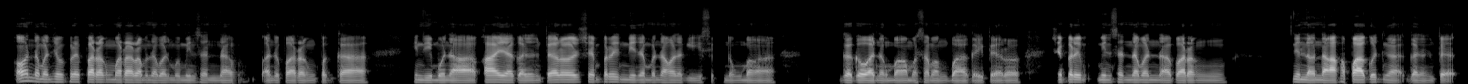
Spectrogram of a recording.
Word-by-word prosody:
Oo 165 +1 +4
naman, 120 -4 -2
siyempre. 120 0 -1
Parang 110 -1 +2
mararamdaman 100 -2 0
mo 100 0 -9
minsan 95 0 -7
na 95 -1 -4 0.3
ano - - -3
parang 90 0 -2
pagka 90 -1 -1 0.5
hindi 100 -1 -3
mo 100 0 -3
na 95 0 +2
kaya, 105 -1 +6
gano'n. 95 -1 -3
Pero 110 +1 +5
siyempre 115 +2 -1
hindi 105 -2 -2
naman 100 0 -3
ako 100 0 0
nag-iisip 95 0 -12
no'ng 95 0 -10
mga 90 -1 -4 0.8
gagawa 95 -1 +4
ng 95 0 -5
mga 90 0 -1
masamang 90 -1 -5
bagay. 85 -1 -3
Pero 90 -1 -3 0.3
siyempre 115 - +3 0.2
minsan 105 0 -4
naman 105 0 -1
na - - +2
parang, 95 0 -1 0.7
'yon 115 -2 -1
lang, 100 - +2
nakakapagod 105 +3 +6
nga, 100 -4 -4
gano'n. 90 -1 -5
Pe - - -1
100 Hz, 170 wpm, -25 LUFS, 95-105 Hz, 0.8 s, kaya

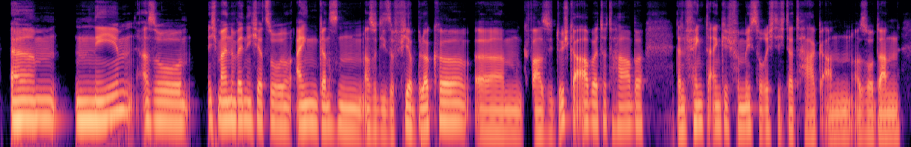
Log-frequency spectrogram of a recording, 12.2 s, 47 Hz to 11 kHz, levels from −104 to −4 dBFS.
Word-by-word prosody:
Ähm. 135 0 +4 0.2
Ne, 130 +7 +4
also 125 -1 +1 0.3
ich 130 0 -4
meine, 130 0 +4
wenn 130 0 +3
ich 125 -2 -1
jetzt 120 -1 -1
so 110 -2 0
einen 115 +1 +3
ganzen 105 -3 -1
also 95 0 -2
diese 90 -1 -6
4 110 +4 0
Blöcke, 120 +5 +2
ähm, 90 -2 -2
quasi 90 -1 -2
durchgearbeitet 120 +1 0
habe, 110 +1 -1 0.4
dann 90 +2 -1
fängt 115 +3 -2
eigentlich 110 -1 -3
für - - -7
mich 105 +1 0
so 95 - -5
richtig 100 0 -6
der - - -2
Tag - - -5
an. 80 +2 -4
Also, 85 +1 -4
dann, 80 0 0
110 Hz, 155 wpm, -25 LUFS, 95-125 Hz, 0.4 s, Ähm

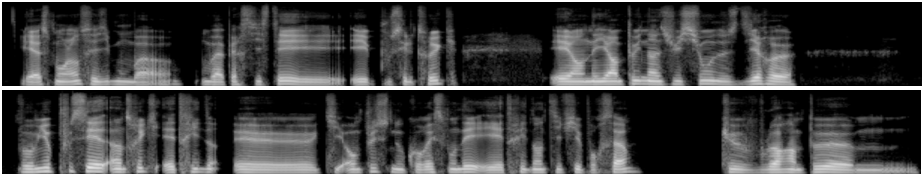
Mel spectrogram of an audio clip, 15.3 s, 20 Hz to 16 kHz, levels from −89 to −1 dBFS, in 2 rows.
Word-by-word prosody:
et 110 - 0
à 100 - +3
ce - - -9
moment-là, 115 +1 +1
on - - -5
s'est 120 -2 -3
dit: 115 0 -4
«bon 115 -1 -4
bah, 105 +2 -4 0.3
on 115 - -6
va 110 -1 +1
persister 110 -1 -2
et 110 - 0
et - - 0
pousser 115 +1 -7
le 105 - -7
truc», 135 +1 -2 0.8
et 115 0 +4
en 115 0 +3
ayant 120 +1 +6
un 120 - +1
peu 135 +4 -2
une 130 -1 +1
intuition 125 +2 +1
de 120 -2 -1
se 110 - -11
dire: 130 +3 +1
«Heu 110 -2 +4 1.2
vaut 130 -1 +1
mieux 155 +3 +4
pousser 155 0 +5
un 130 0 +4
truc, 150 +1 -3
être 115 +4 -1
iden 130 -1 -2 0.2
heu, 110 -2 +1
qui, - - -5
en 120 - 0
plus, 145 +4 -7
nous 120 -2 -1
correspondait 120 +2 +1
et 110 0 0
être 110 - -5
identifié 120 0 -3
pour 105 0 -11
ça», 125 +2 +3 0.8
que - - -2
vouloir 115 0 +1
un 115 - +3
peu, 120 0 +4
hem, 105 -12 -7
115 Hz, 200 wpm, -23 LUFS, 110-125 Hz, 1.2 s, ayant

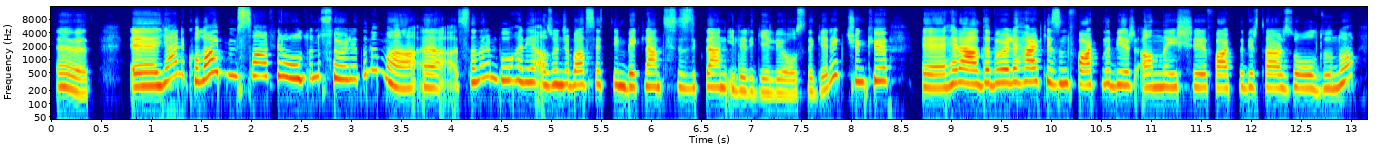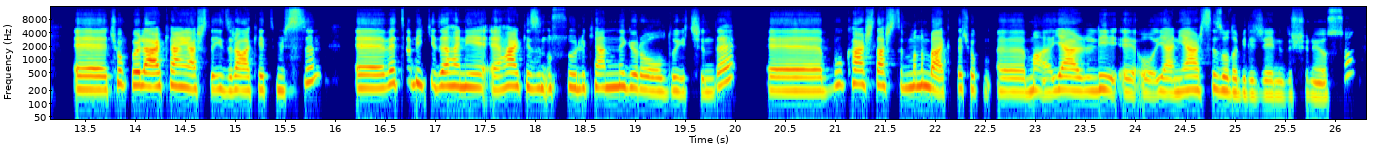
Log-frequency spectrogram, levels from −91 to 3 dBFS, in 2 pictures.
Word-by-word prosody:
Evet. 215 -8 0 0.4
Eee, - - +7
yani, 260 - +4
kolay 355 +1 +6 0.2
bir 445 - -2
misafir 425 0 +1
olduğunu 385 0 +3
söyledin 360 0 -1 0.2
ama, 230 -8 +3
eee, - - +2
a 225 0 -1
sanırım 360 +8 -3
bu 340 0 -1
hani 310 -3 0
az 260 0 -1
önce 275 -1 +2
bahsettiğin 270 -1 0
beklentisizlikten 235 -1 0
ileri 195 -4 -5
geliyor 175 -2 -5
olsa 170 +2 -7
gerek. 215 - -4
Çünkü, 325 +1 0 0.5
eee, 235 - +3 0.2
herhâlde, 290 0 +7
böyle, 300 +1 +4
herkesin 310 -2 +3
farklı 275 -1 +1
bir 260 -2 -1
anlayışı, 235 0 -2
farklı 225 +1 0
bir 240 - -3
tarzı 230 0 -1
olduğunu, 225 - -1 0.4
eee, 210 -1 +3
çok 285 +4 -5
böyle 265 -1 +5
erken 245 +1 +6
yaşta 215 -2 -1
idrak 205 -1 -1
etmişsin. 210 - -7 0.4
Eee, 225 0 +2
ve 285 - +2
tabii 275 -1 -3
ki 260 -4 -10
de, 255 - +4
hani, 250 -1 +1 0.2
e, 205 - -1
herkesin 240 -2 +1
usulü 225 0 -6
kendine 235 +1 -1
göre 230 -2 -3
olduğu 195 -1 -4
için 185 -1 -10
de, 315 +9 -1 0.3
eee, 195 -1 +1
bu 265 +4 -8
karşılaştırmanın 260 -3 0
belki 185 -5 +2
de 225 - -4
çok 210 -1 -10
m - - -19
eee, 190 -1 -4
ma 195 -3 -4
yerli, 195 +1 0
iii, 170 -1 -7
o 165 - -7
yani 185 0 -3
yersiz 210 +1 -1
olabileceğini 165 -4 -6
düşünüyorsun. 165 - -10
235 Hz, 160 wpm, -23 LUFS, 205-275 Hz, 0.5 s, Eee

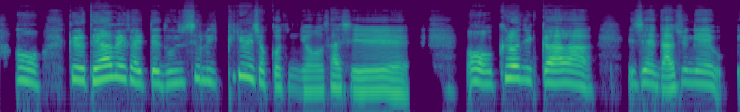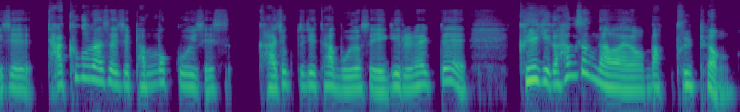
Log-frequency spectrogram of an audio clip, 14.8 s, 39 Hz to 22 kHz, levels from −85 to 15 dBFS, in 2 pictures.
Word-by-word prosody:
어. 225 -6 0 0.3
그 250 -2 +4
대학을 270 +4 +7
갈 220 -4 +2
때 205 +1 +2
논술이 215 +3 -4
필요해졌거든요 165 - -2
사실. 140 -4 0 0.6
어 215 -3 +2
그러니까 210 - +4 0.3
이제 200 0 -1
나중에 185 +4 +1 0.2
이제 155 0 -5
다 185 - +1
크고 285 +4 -5
나서 230 -4 +1
이제 185 -1 -3
밥 170 0 -7
먹고 190 -3 -6
이제 150 -2 -7
쓰 145 - -15 0.3
가족들이 175 +2 -4
다 175 0 -2
모여서 150 0 -3
얘기를 150 +3 -2
할 185 0 -1
때 230 +6 -3 0.5
그 240 - +4
얘기가 220 -6 +4
항상 315 - -2
나와요. 150 -6 +1
막 165 -1 -4
불평 180 -3 -2
185 Hz, 280 characters per minute, -21 LUFS, 155-225 Hz, 0.6 s, 대학을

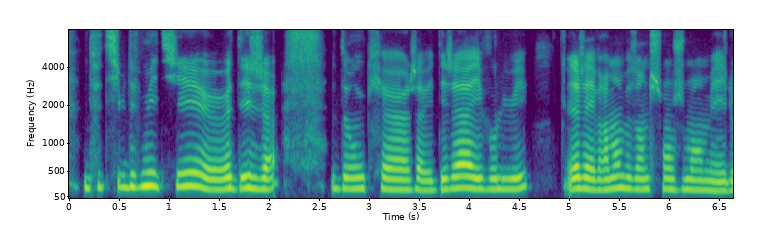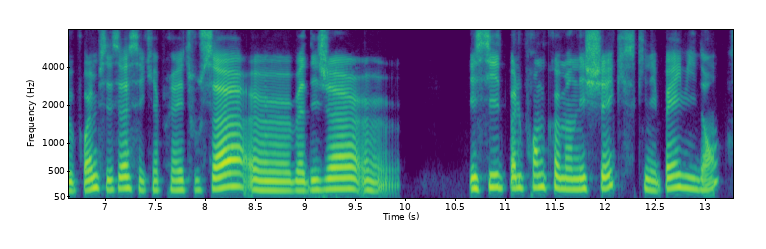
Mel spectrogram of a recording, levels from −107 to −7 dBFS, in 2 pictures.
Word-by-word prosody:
2 215 +2 -4
types 220 -1 0
de 225 - +1
métier, 235 0 +3
heu, 180 +2 +3
déjà 190 -1 +2 0.6
donc, 195 0 -1
heu, 180 -2 +2
j'avais 175 -2 -2
déjà 200 +4 +3
évolué. 185 +3 0 0.4
Là 190 +1 +4
j'avais 190 -2 +3
vraiment 185 +4 +1
besoin 185 -2 -1
de 190 - -4
changement, 180 -2 -2
mais 160 -2 -2
le 160 - -2
problème 170 +6 -1
c'est 175 -4 -4
ça, 200 +2 +1
c'est 180 -4 -5
qu'après 170 +1 -5
tout 170 +1 -11
ça, 215 +6 +4
heu, 165 -2 0
ben, 160 0 -1
déjà, 185 +1 +1
heu, 165 -3 -5 0.8
essayer 200 +3 +1
de - - -13
pas 200 - -1
le 210 - -2
prendre 215 +2 -2
comme 200 -3 -1
un 185 0 0
échec, 200 +5 -1
ce - - -12
qui 185 - -7
n'est 165 - -3
pas 195 - -1
évident. 205 - -2
190 Hz, 195 wpm, -24 LUFS, 175-205 Hz, 0.8 s, Là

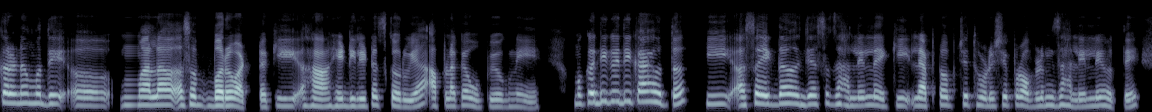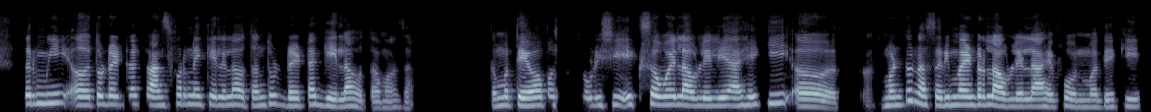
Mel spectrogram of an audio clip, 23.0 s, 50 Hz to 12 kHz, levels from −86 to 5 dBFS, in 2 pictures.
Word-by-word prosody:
करण्यामध्ये 245 -3 +2
अ, 195 - -7 0.6
मला 205 0 +6
असं 195 -1 0
बरं 190 0 +9
वाटतं, 160 -1 +2
की 185 - -6 0.3
"हां, 180 -2 +4
हे 180 -1 +1
डिलीटच 180 +3 -1
करूया, 175 -1 0
आपला 180 -1 -1
काही 195 +1 -2
उपयोग 165 0 -6
नाहीये." 155 -5 -8 0.4
मग 230 - -4
कधी-कधी 285 +2 +1
काय 285 0 +4
होतं, 250 -1 +1 0.2
की 225 0 -6
असं 200 +5 +1
एकदा 230 +2 +3
म्हणजे 225 -2 +1
असं 225 +2 -4
झालेलं 205 -2 -3
आहे, 185 - -1
की 190 -1 -5
लॅपटॉपचे 195 +3 0
थोडेसे 185 0 -3
प्रॉब्लेम 190 0 -1
झालेले 190 -2 -4
होते, 175 -2 -4 0.4
तर 230 - +3
मी 245 +1 -2
अ, 200 0 +1
तो 220 - +4
डेटा 215 +1 -2
ट्रान्सफर 200 +3 +1
नाही 220 -1 -1
केलेला 205 0 0
होता 195 -2 -2
आणि 195 - -3
तो - - +1
डेटा 185 +3 +1
गेला 180 0 +2
होता 145 -1 -8
माझा. 145 0 -12 0.8
तर 175 - -2
मग 200 +2 -2
तेव्हापासून 200 - +1
थोडीशी 195 +1 -4
एक 210 - -4
सवय 215 -3 +4
लावलेली 190 -2 +2
आहे, 200 +2 0
की 245 +2 -5
अ, - - 0 0.8
म्हणतो 200 +9 -1
ना, 255 -7 +2
असं 210 -2 +1
रिमाइंडर 205 +1 +4
लावलेला 175 -3 +3
आहे 170 -2 +1
फोनमध्ये, 160 -2 -4
की 175 -1 -5
200 Hz, 170 wpm, -24 LUFS, 180-220 Hz, 0.8 s, बरं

